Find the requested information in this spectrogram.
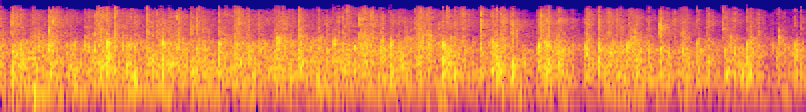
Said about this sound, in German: Ja, erstmal Beifall.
